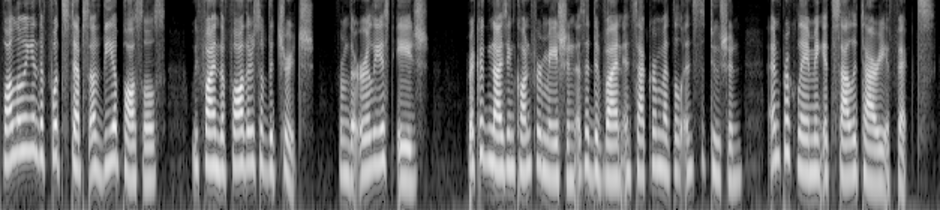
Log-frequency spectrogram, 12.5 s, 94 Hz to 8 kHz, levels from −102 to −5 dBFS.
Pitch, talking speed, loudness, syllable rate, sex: 220 Hz, 150 wpm, -21 LUFS, 5.4 syllables/s, female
